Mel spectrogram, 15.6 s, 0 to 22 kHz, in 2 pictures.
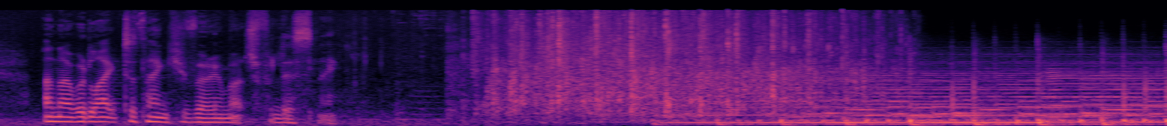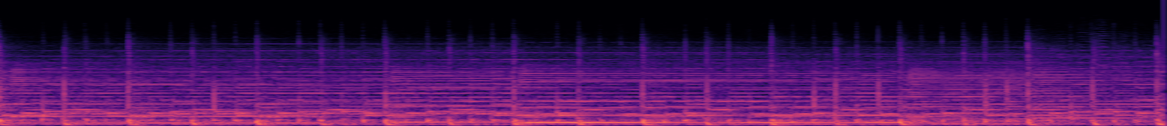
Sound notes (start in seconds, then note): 3.0 applause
